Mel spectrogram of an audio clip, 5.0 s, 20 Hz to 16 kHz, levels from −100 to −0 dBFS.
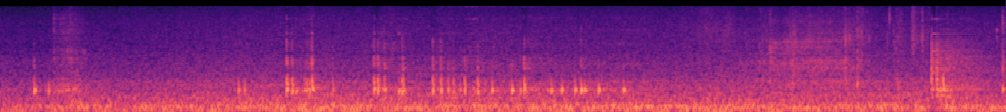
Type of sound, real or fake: real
